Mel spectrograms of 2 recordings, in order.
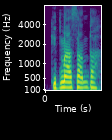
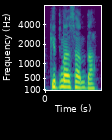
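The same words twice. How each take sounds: The two takes are said the same way.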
